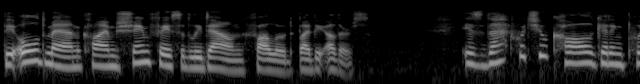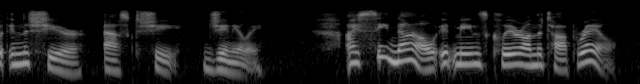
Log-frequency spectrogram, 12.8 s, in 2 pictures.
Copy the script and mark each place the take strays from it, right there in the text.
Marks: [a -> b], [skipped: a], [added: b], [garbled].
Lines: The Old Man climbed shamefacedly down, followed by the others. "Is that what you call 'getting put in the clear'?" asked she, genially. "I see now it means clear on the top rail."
The Old Man climbed shamefacedly down, followed by the others. "Is that what you call 'getting put in the [clear'?" -> sheer] asked she, genially. "I see now it means clear on the top rail."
